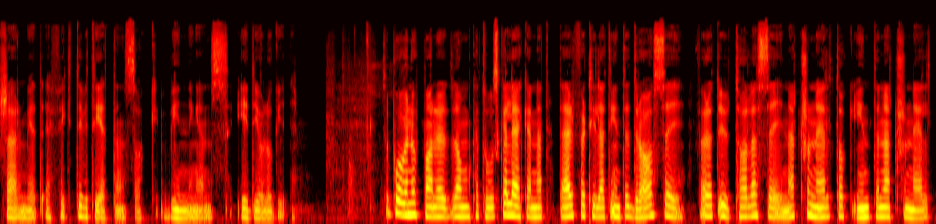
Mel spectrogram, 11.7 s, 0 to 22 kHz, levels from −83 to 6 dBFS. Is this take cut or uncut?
cut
